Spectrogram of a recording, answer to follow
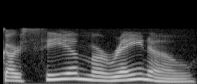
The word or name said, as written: Garcia Moreno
